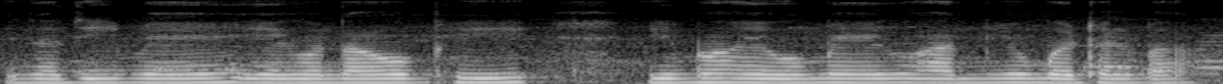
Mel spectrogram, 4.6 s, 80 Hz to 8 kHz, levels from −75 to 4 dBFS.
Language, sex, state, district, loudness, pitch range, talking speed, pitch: Bhojpuri, male, Uttar Pradesh, Ghazipur, -16 LUFS, 140-145 Hz, 145 wpm, 145 Hz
